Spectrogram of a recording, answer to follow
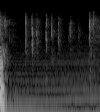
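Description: Computer keyboard typing: a run of quick keystrokes, then a couple more near the end, over a steady low electrical hum from a buzzy microphone.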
